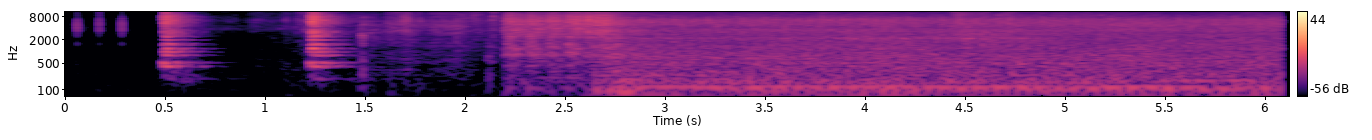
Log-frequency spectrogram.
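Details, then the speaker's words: Two short chirps, then a Cummins diesel pickup fires up and settles into a steady, smooth idle. It had been idling rough on cold starts at -20 to -30°C, and this is just after a fuel filter replacement. "Look at that idle. Couldn't be any smoother."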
